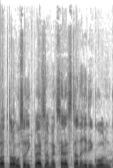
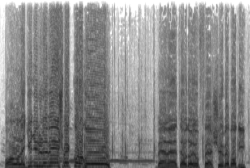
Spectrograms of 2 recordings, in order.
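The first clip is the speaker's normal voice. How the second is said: much higher, louder goal cry; excited hungarian sports commentary; 8 semitones higher, 7 dB louder than usual. Real, not acted. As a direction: explode on the strike. Live goal call.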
